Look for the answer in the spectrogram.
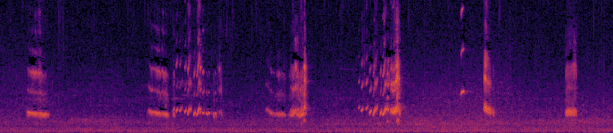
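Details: Rainbow lorikeets, local wild birds, being hand-fed on a balcony in Australia. Harsh, shrill screeches come in short separated bursts, about seven over eight seconds, some doubled, over a soft background hiss.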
